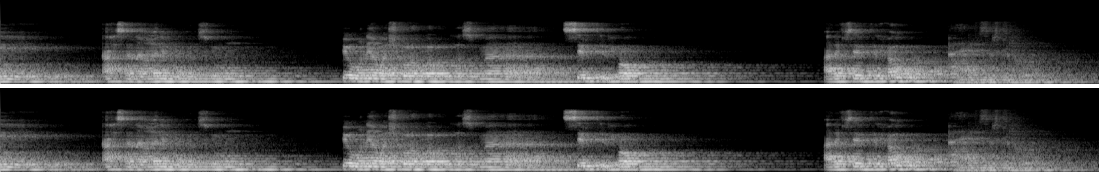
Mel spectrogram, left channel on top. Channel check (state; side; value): identical; both; correlation 1.00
